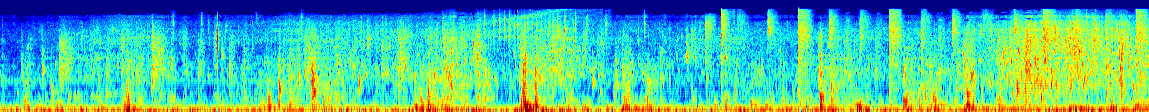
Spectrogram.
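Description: Water lapping and slapping against the tubes of a small inflatable boat, with wind rumbling on the microphone and scattered knocks on the hull, the loudest about halfway through.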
